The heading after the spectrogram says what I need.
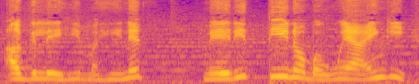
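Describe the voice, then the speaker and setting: Woman acting a high-voiced, bossy, scolding mother-in-law. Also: normal speed, a little mellow, soft background music, lightly acted. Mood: indignant. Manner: scolding, sarcastic, dramatic. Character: bossy, disapproving middle-aged Indian mother-in-law. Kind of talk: Hindi cartoon family drama voice acting.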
